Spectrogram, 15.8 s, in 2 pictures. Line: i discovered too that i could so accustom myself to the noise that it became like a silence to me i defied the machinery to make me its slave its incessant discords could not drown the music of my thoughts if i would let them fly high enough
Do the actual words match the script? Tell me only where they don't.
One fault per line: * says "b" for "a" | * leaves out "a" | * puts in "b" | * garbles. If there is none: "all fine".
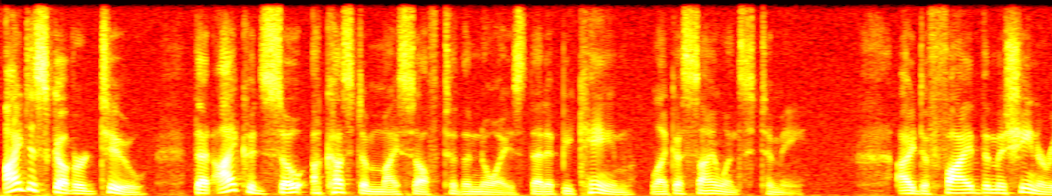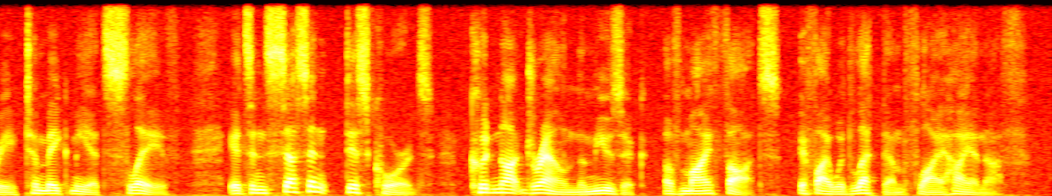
all fine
